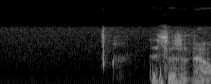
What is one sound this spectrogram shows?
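A computer mouse clicks once.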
